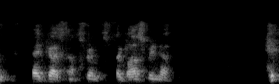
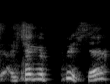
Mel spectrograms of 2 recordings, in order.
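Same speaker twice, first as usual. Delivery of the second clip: put-on Cockney accent; 9 semitones higher than usual. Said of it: "full on with a Cockney accent".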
